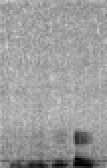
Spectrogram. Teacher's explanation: जिन स्वरों के उच्चारण में ओठ वृत्त का या गोलाकार होते हैं उन्हें वृत्त मुखी स्वर कहते हैं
